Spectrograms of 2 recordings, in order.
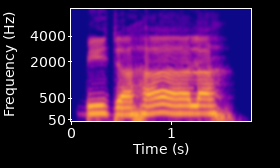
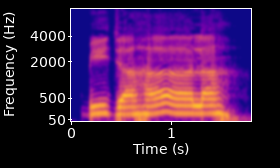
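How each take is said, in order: No difference in how they are said.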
